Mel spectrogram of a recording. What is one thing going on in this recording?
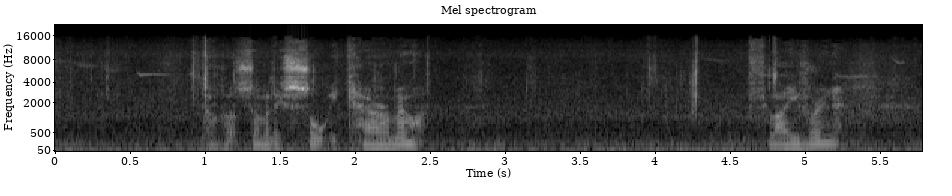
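A small metal shaker rattles as it is shaken.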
